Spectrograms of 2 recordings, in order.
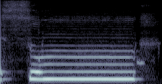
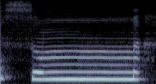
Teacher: आपको ना एक छोटी सी वो वाइब्रेशन सी भी अपने होंठों पे महसूस होती है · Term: मीम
